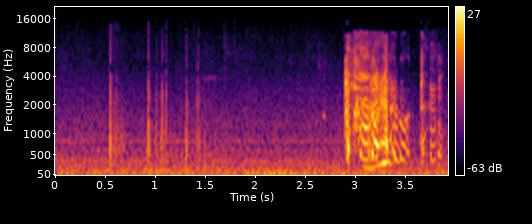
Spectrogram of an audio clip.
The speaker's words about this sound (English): Oh, badly timed. Cough.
